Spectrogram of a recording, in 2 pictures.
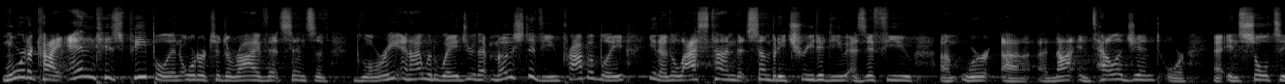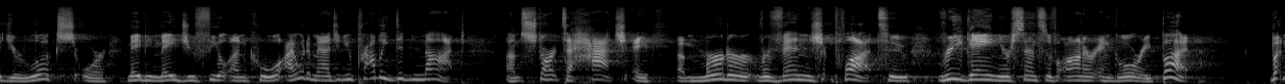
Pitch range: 175-230 Hz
